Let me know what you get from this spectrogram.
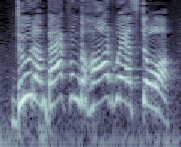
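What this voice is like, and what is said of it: Bad Brooklyn-like accent. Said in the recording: “That horrible accent. Brooklyn, maybe?”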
